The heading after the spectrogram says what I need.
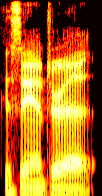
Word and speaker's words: Cassandra: a regular C so um but it is pronounced Cassandra uh at Le at the very least colloquially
